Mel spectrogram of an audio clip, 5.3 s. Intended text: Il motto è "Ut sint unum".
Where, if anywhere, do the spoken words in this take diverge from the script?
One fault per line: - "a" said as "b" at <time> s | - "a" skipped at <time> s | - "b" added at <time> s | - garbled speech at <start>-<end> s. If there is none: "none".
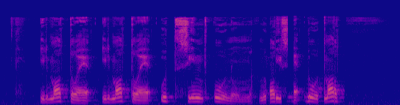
- "il motto è" added at 1.4 s
- garbled speech at 3.4-4.6 s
